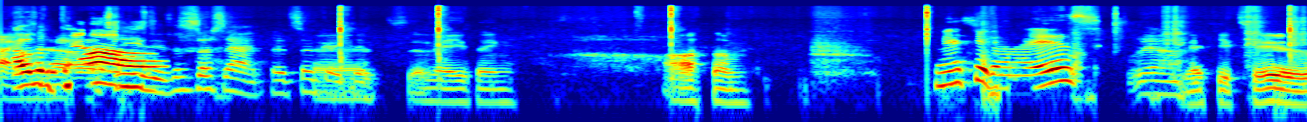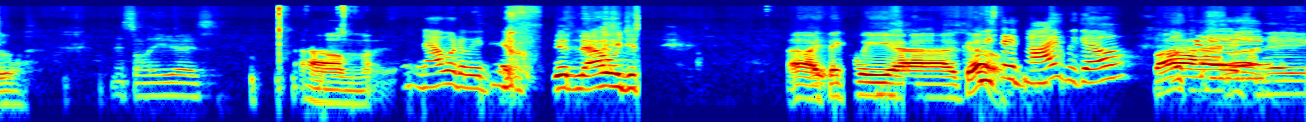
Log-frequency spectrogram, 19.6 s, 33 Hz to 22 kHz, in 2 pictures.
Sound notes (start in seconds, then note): 13.5 laughs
